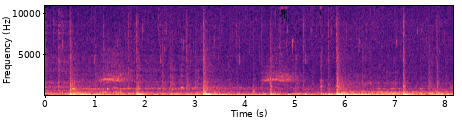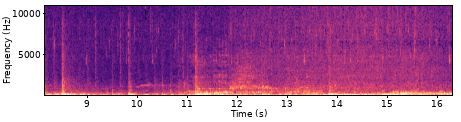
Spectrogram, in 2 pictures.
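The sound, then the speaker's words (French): Steady tropical rain hisses through a dense jungle ambience, with low rumbles, a roar and occasional animal calls rising over the constant downpour; no one speaks. It is the soundscape played inside an exhibition at the Cité de l'Architecture, Palais de Chaillot, Paris. “Une ambiance de jungle, un rugissement et la pluie tropicale.”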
